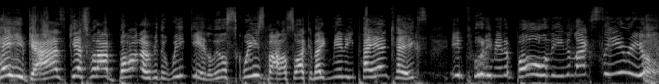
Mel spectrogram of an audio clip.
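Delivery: put-on voice, pitched very high. Doing an impression of Cameron for the others: imitating Cameron. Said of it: "his impression of fake news, Doc Cameron".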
